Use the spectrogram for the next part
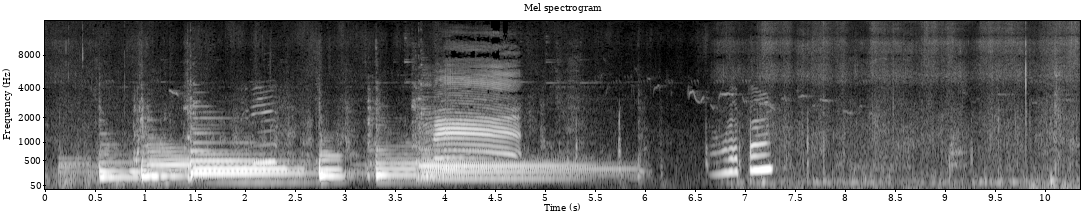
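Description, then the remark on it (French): A farm flock of merino ewes, raised for wool, bleats loudly, several wavering calls overlapping for about six seconds, then a couple of shorter bleats over soft rustling. “Et du coup, j'élève des brebis, des mérinos pour la laine.”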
